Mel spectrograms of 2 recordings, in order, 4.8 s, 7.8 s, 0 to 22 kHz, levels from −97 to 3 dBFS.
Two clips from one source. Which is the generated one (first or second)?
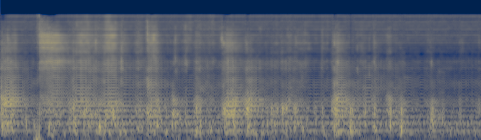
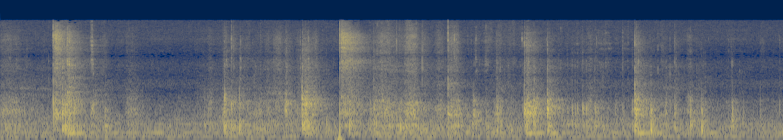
first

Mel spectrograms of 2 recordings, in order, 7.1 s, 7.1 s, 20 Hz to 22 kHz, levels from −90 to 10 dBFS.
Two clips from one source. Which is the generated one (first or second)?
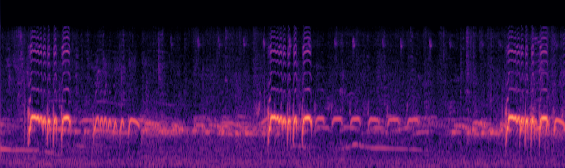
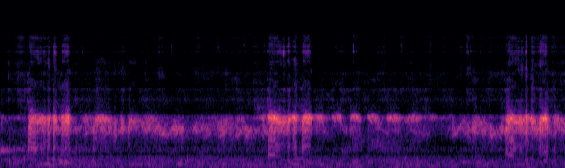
second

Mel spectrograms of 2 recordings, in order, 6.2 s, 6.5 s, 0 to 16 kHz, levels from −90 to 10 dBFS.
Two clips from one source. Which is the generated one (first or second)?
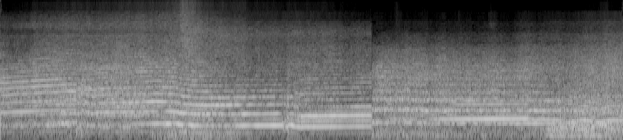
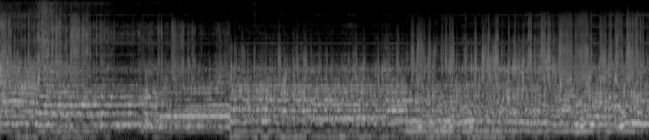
second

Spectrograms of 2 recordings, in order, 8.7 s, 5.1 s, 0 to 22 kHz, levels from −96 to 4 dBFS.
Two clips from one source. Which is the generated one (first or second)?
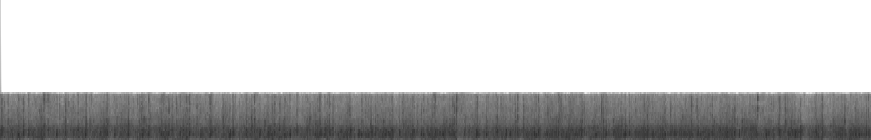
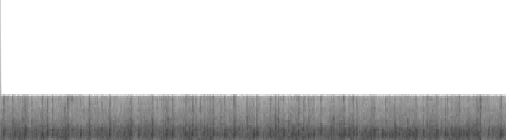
second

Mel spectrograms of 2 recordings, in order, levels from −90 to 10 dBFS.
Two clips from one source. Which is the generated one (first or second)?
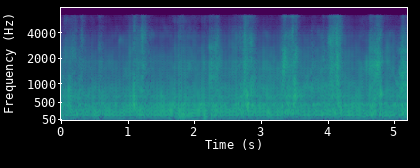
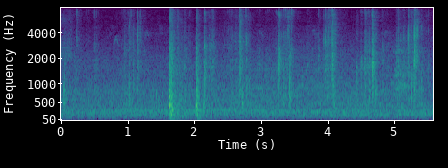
first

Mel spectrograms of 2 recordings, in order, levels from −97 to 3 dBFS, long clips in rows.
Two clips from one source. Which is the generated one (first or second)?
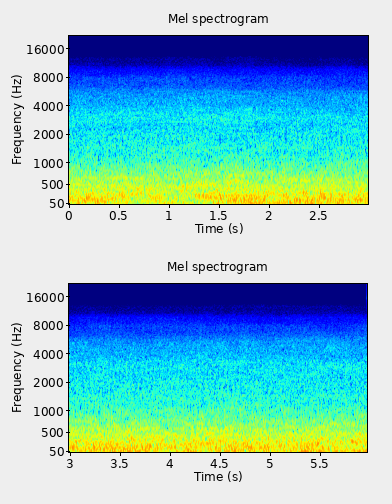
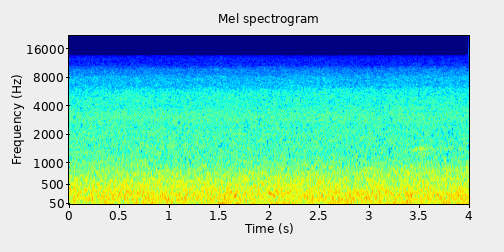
first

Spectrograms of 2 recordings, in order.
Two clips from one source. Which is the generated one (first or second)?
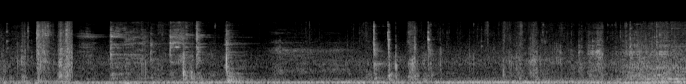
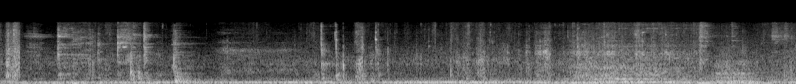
second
